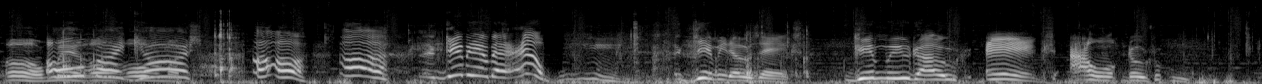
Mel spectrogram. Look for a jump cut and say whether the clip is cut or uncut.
uncut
